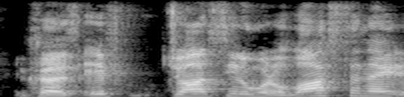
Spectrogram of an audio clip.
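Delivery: normal talking voice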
